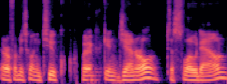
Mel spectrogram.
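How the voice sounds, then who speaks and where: A man speaks at a moderate pace in an unremarkable speaking voice with ordinary pitch variation. The sound is dry and close, with no echo. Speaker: legal aid staff presenter. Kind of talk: webinar presentation.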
